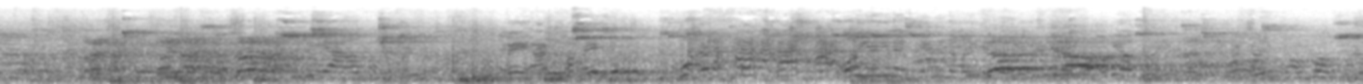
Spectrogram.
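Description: Basketball game sounds in a gym: a ball being dribbled on the court floor and players' sneakers squeaking in short, sharp chirps, with voices echoing around the hall.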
